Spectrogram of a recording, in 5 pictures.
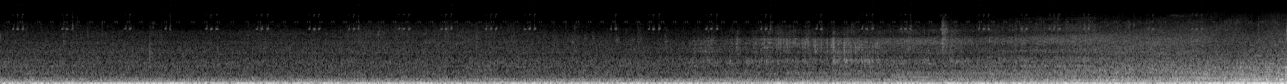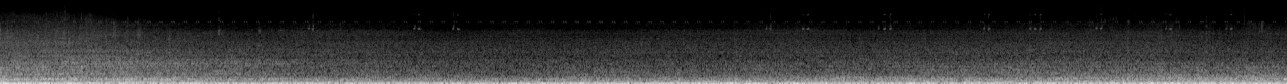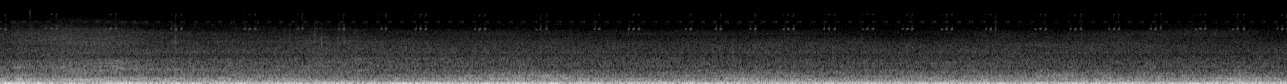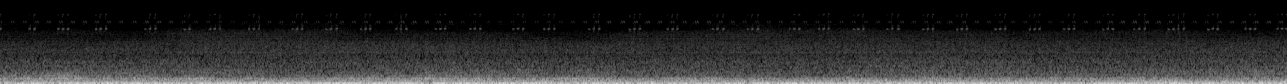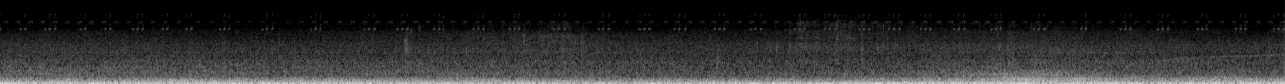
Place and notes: A current railroad yard, this large parcel is favored for a future ecological restoration.
California, United States of America, 20 July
